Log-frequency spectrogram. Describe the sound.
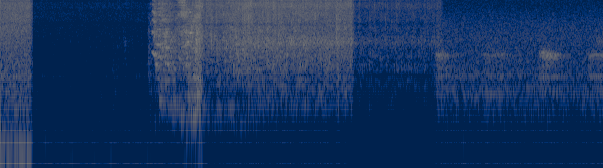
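A toilet flushing: a faint rush of water that surges for a few seconds, then drops away and returns as a quieter, steady refill flow, with no voices.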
